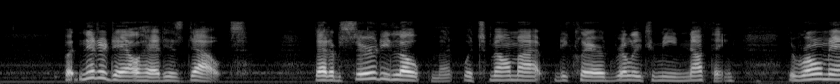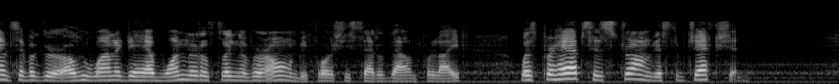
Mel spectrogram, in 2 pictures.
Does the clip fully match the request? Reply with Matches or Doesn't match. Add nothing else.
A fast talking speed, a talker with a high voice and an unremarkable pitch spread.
Doesn't match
